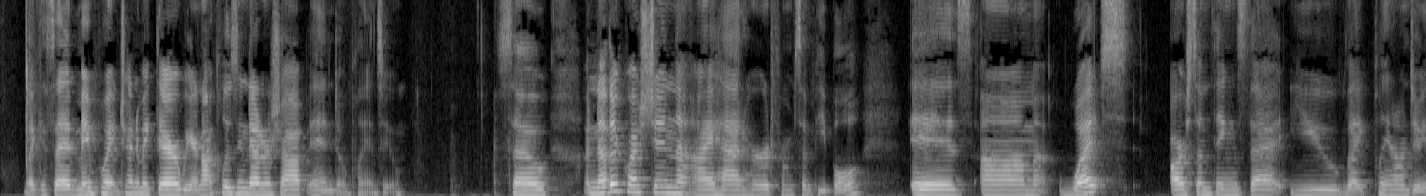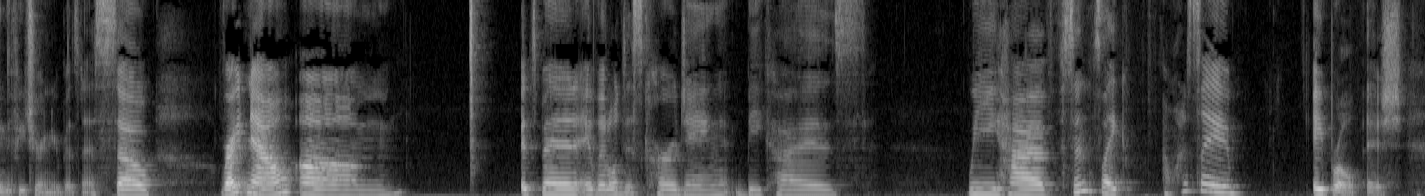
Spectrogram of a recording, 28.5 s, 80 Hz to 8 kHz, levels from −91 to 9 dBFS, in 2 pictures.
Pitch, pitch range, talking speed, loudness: 200 Hz, 185-215 Hz, 140 wpm, -24 LUFS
